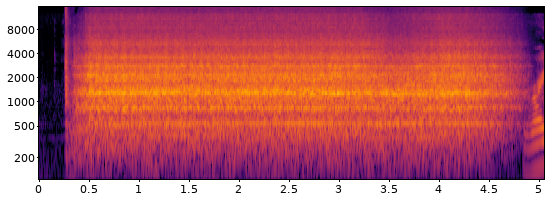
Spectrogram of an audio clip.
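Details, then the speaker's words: Van Norman duplex milling machine, three-phase motor with gear drive, first start in years via rotary phase converter: steady rough grinding hum throughout; owner suspects a bad bearing on the far side of the electric motor. "is the electric motor and it sounds like there's a bad bearing on this far side of the electric motor that is what's causing the grinding I believe"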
